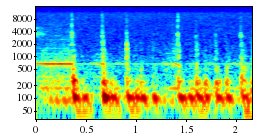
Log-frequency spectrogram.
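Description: Near silence with faint, scattered computer-keyboard keystrokes as a word is typed, under a faint steady tone.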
